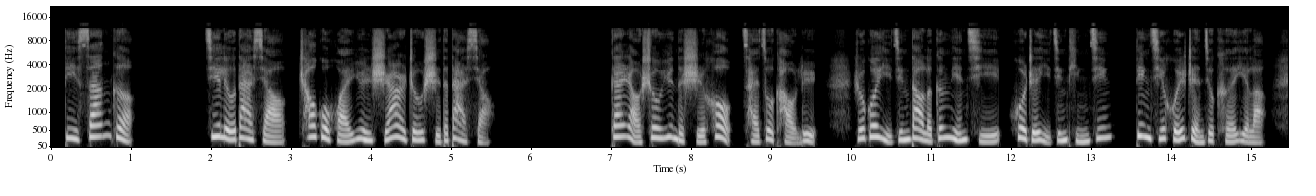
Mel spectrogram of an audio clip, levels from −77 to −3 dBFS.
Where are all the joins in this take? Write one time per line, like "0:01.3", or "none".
0:07.0
0:13.4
